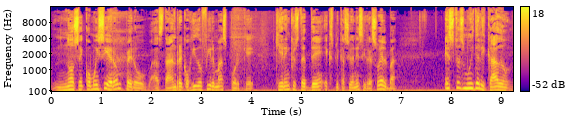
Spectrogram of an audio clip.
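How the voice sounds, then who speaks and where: An actor playing an obsequious, condescending company representative in a radio drama, placating and deferential. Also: male voice, medium pitch, big pitch swings, measured pace, warm tone, a little hiss or hum. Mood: concerned, condescending.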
